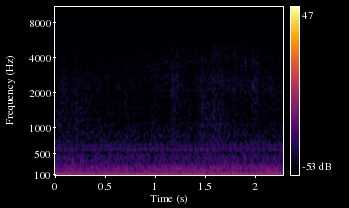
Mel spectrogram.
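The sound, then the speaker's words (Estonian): A Jeep Grand Cherokee engine roars with a steady, deep, throaty rumble, holding an even pitch throughout as if idling or cruising. No voices are heard. “Grand Cherokee möiratas nagu vihane äike.”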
